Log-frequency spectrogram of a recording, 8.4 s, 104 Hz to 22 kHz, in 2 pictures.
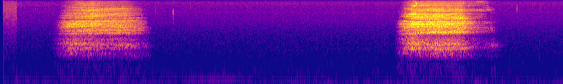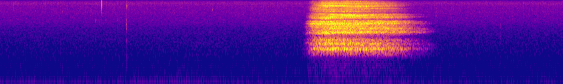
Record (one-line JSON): {"exhalation_length": "8.4 s", "exhalation_amplitude": 830, "exhalation_signal_mean_std_ratio": 0.56, "survey_phase": "beta (2021-08-13 to 2022-03-07)", "age": "45-64", "gender": "Female", "wearing_mask": "No", "symptom_none": true, "smoker_status": "Never smoked", "respiratory_condition_asthma": false, "respiratory_condition_other": false, "recruitment_source": "REACT", "submission_delay": "2 days", "covid_test_result": "Negative", "covid_test_method": "RT-qPCR", "influenza_a_test_result": "Negative", "influenza_b_test_result": "Negative"}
